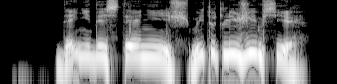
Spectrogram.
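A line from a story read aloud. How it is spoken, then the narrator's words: Cheerful shout. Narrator (Russian): весело крикнул Абай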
